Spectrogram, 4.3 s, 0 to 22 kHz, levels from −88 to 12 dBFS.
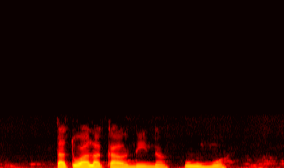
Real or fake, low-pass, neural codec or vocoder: fake; 7.2 kHz; codec, 16 kHz, 8 kbps, FunCodec, trained on Chinese and English, 25 frames a second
